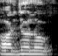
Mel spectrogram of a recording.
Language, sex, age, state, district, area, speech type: Hindi, male, 60+, Uttar Pradesh, Azamgarh, urban, spontaneous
